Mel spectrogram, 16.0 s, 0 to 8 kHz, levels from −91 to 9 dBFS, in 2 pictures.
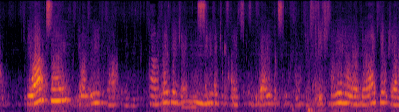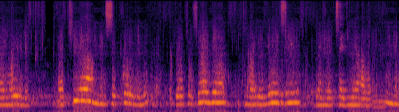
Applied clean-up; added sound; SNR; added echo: neural separator model SepFormer DNS4.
